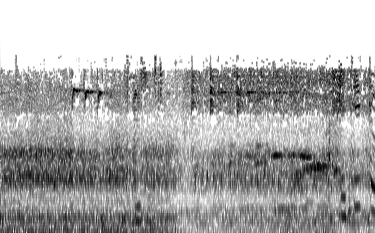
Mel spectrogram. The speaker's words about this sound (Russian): Смотри, машина едет.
